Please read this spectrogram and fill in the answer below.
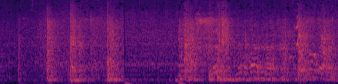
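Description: Boxers sparring: about five irregular thuds of gloved blows and footwork in the ring, over voices in the background.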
